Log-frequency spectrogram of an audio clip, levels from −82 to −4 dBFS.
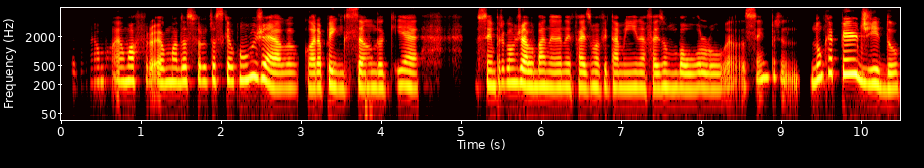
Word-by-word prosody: Então 205 +6 -18
é - - -4
uma 240 +1 +1
fru 240 - -8
é - - +2
uma 225 +1 -2
das 235 +1 -1
frutas 245 +1 -4
que 245 - +2
eu - - -1
congelo, 235 -10 +3
agora 180 0 +2
pensando 180 -1 -1
aqui, 180 +3 -7
é. 180 -3 0 0.7
Eu - - -9
sempre 200 +1 -2
congelo 215 -3 +4
banana 185 -1 -1
e - - -6
faz 180 0 0
uma 185 -1 -3
vitamina, 180 0 -4
faz 175 +1 -2
uma 175 -1 -5
bolo, 170 -1 -2
ela - - -9
sempre 285 +2 -6 0.4
nunca 275 +9 0
é - - +3
perdido. 215 - +4
190 Hz, 175 wpm, -24 LUFS, 180-235 Hz, 0.7 s, congelo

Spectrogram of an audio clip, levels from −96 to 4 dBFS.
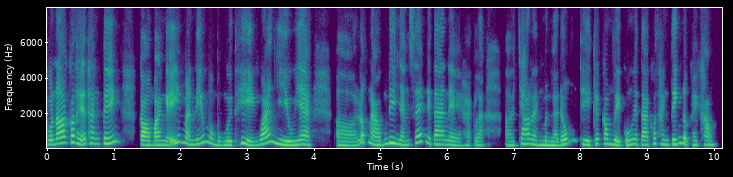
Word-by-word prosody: của 250 - +1
nó 315 +5 +4
có 370 +1 +3
thể 280 -4 +2
thăng 295 -1 -4
tiến. 310 +7 +2 0.3
Còn 235 -2 +5
bạn 230 0 +2
nghĩ 375 - +2
mà 315 - +1
nếu 265 +8 -1
mà 325 - 0
một 225 -3 -5
người 220 0 +1
thể 325 +8 -2
hiện 225 -2 +1
quá 300 +5 +4
nhiều 245 - +2
nha, 245 0 +1 0.3
ờ, 205 -2 -4
lúc 385 - -1
nào 230 -8 +1
cũng 260 - -6
đi 330 0 +5
nhận 240 -4 -2
xét 365 +10 +2
người 325 - -2
ta 260 -1 +1
nè 220 -5 -3
hoặc 220 - -8
là, 210 -1 -4 0.3
ờ, 210 - -7
cho 280 -1 +1
rằng 245 -4 -1
mình 225 -2 +1
là 210 -1 0
đúng 270 - +1
thì 235 -3 +1
cái 275 - -2
công 275 -1 -1
việc 235 -4 +3
của 230 - -1
người 270 0 -1
ta 240 -2 0
có 290 +5 -4
thăng 255 -4 -5
tiến 260 +6 +2
được 300 - 0
hay 225 - -3
không? 230 0 -4
250 Hz, 295 wpm, -22 LUFS, 225-295 Hz, 0.3 s, Còn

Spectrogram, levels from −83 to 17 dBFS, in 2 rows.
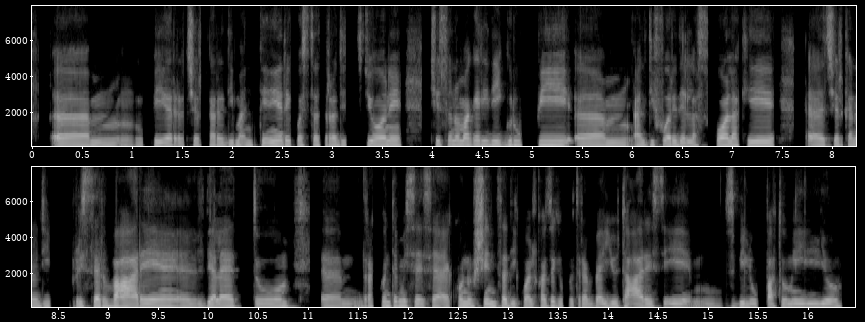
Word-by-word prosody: ehm, 185 - +1
per 185 -1 0
cercare 185 0 -3
di 185 +1 -3
mantenere 185 +3 0
questa 205 0 -3
tradizione? 200 0 +1 0.3
Ci 205 - -3
sono, 210 +1 -1
magari, 205 +1 +2
dei 200 -2 0
gruppi, 200 0 0
uhm, 185 0 0
al 185 -1 0
di 190 +1 -6
fuori 195 +1 +1
della 190 -1 0
scuola 195 +2 +2
che, 195 0 +3 0.3
ehm, 180 - 0
cercano 185 +1 -2
di 180 0 -3 0.2
preservare, 190 0 +4
ehm, 180 -1 +2
il 175 - -6
dialetto? 180 0 +1 0.3
Ehm, 180 +1 -5
raccontami 205 +5 -1
se 185 -6 -1
sei 175 +1 -1
a - - -2
conoscenza 185 0 +2
di 180 0 -1
qualcosa 180 +3 -1
che 185 - -3
potrebbe 170 0 -3
aiutare 175 0 +1
se, 170 -1 -2
mhmm, 165 0 -10
sviluppato 170 +1 -2
meglio. 170 0 +1
185 Hz, 150 wpm, -23 LUFS, 180-195 Hz, 0.3 s, preservare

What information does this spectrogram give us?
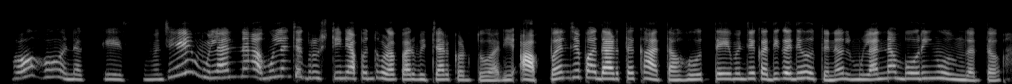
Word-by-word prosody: हो, 285 - -5 0.2
हो, 345 +1 -7
नक्कीच. 230 -1 -8 0.2
म्हणजे 230 +7 -9 0.3
मुलांना 340 +4 0
मुलांच्या 370 +4 -4
दृष्टीने 285 -1 -6
आपण 275 0 0
थोडाफार 235 -4 0
विचार 225 0 -1
करतो 205 -2 -6
आणि 205 +2 -3
आपण 260 +5 +5
जे 325 +2 -2
पदार्थ 270 -3 +5
खात 245 -7 +3
आहोत 220 +3 -1
ते 255 0 +2
म्हणजे 255 +1 -2
कधी-कधी 255 +2 +2
होते 265 -8 -1
ना, 225 +5 -1
मुलांना 230 +5 0
बोरिंग 270 +2 -2
होऊन 250 -6 -1
जातं. 185 -2 -3
255 Hz, 155 wpm, -24 LUFS, 225-285 Hz, 0.3 s, आपण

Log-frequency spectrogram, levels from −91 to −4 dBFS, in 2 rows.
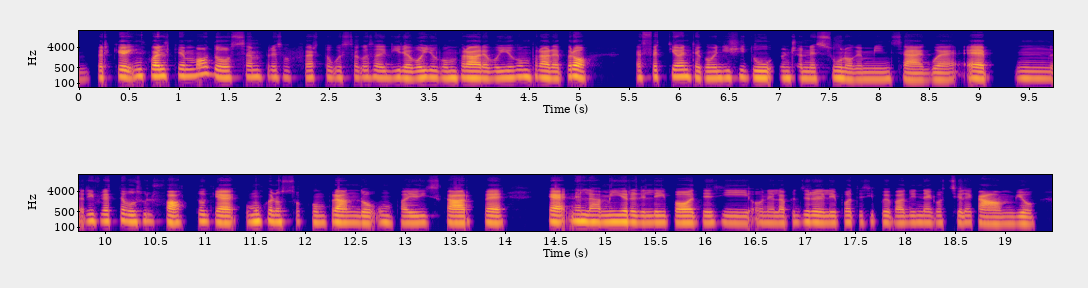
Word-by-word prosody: perché 185 +2 +2
in 205 +3 0
qualche 210 0 +4
modo 215 0 -1
ho 180 - 0
sempre 190 +1 -8
sofferto 185 +1 -10
questa 185 +1 -12
cosa 190 0 -8
di 180 - -5
dire: 175 -1 -4
"Voglio 185 +2 -3
comprare, 175 -1 +3
voglio 175 +2 -5
comprare" 190 -3 0
però 205 -3 +6 0.5
effettivamente, 195 +1 -3
come 175 0 -4
dici 180 +2 -8
tu, 180 -1 -1
non 180 -1 -7
c'è 175 -1 -11
nessuno 170 0 -5
che 150 - -9
mi 155 0 -9
insegue 150 -1 -3
e, 165 -1 +2 0.2
mhmm, 170 -1 -9
riflettevo 190 -1 -3
sul 185 +1 -11
fatto 180 +1 +3
che 165 -3 +5
comunque 185 +2 -2
non 175 - -1
sto 175 0 -18
comprando 165 -1 +2
un 170 -1 -8
paio 160 0 -4
di 165 - -6
scarpe, 160 0 +5 0.4
che 175 -2 +8
nella 185 -2 +1
migliore 175 0 +1
delle 165 0 -5
ipotesi 165 -1 0
o - - -11
nella 160 -1 -6
peggiore 170 +1 -5
delle 165 0 -3
ipotesi 170 +1 -10
poi 170 -2 -7
vado 160 +1 -5
in 165 - -8
negozio 165 0 -8
e 160 - -7
le 165 - -9
cambio. 150 -1 +1
175 Hz, 175 wpm, -24 LUFS, 165-185 Hz, 0.5 s, che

